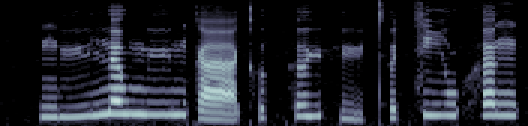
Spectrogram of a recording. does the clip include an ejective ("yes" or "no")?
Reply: no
